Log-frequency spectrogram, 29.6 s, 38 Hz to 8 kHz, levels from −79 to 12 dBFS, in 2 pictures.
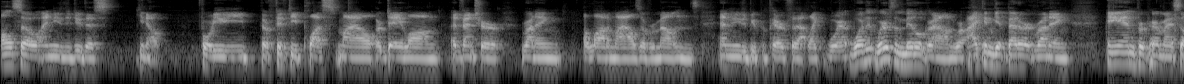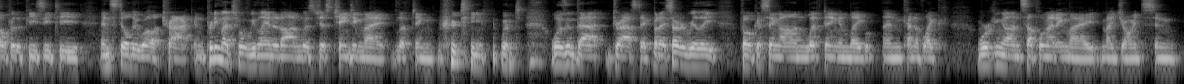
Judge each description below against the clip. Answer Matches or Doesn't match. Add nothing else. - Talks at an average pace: Matches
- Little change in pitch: Matches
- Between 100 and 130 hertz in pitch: Matches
